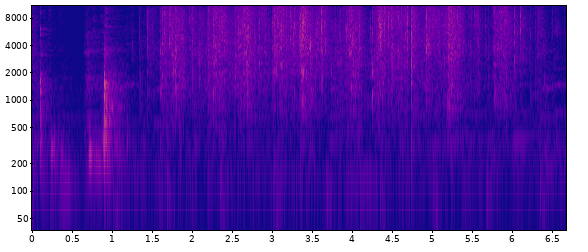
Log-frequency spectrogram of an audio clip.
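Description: Thin clear plastic food packaging crinkling and crackling as it is handled and its wrapping opened, a run of quick irregular crackles that starts about a second and a half in.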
